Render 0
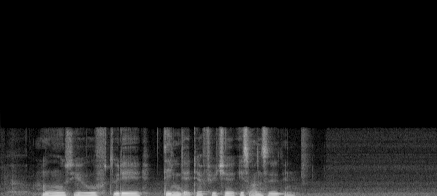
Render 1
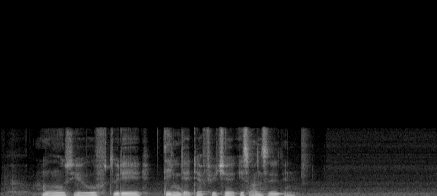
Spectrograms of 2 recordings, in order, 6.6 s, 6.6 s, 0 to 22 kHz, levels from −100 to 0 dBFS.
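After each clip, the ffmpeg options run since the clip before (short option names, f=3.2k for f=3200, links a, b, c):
-af "adynamicequalizer=threshold=0.00224:dfrequency=3600:dqfactor=1.4:tfrequency=3600:tqfactor=1.4:attack=5:release=100:ratio=0.375:range=3.5:mode=boostabove:tftype=bell,volume=-7.5dB"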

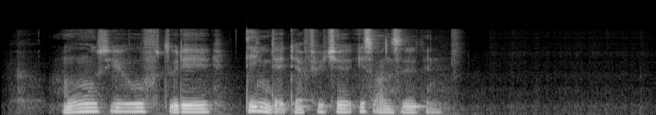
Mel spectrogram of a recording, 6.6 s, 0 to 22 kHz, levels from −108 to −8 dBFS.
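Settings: -af "agate=range=-33dB:threshold=-52dB:ratio=3:detection=peak"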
